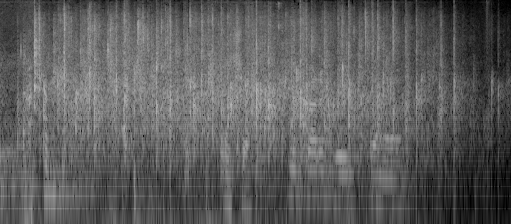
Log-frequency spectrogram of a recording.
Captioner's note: audience applause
